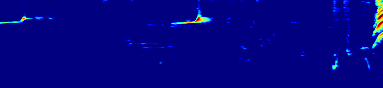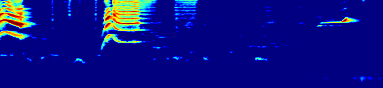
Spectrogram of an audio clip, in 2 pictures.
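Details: Indoor talking parrot asking for bread, mixing short rising whistles with two loud, shrill, harmonic spoken bursts in the middle, then another brief whistle at the end, over a quiet background.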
